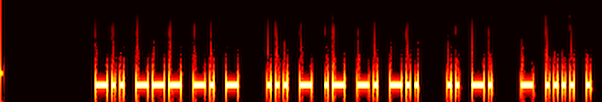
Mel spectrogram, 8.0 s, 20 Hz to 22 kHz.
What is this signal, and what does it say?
Morse code, heard as a keyed tone, about 22 wpm, 700 Hz. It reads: DONT STAND IN THE
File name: practice / 22wpm / Sentences with 3-Word Phrases - 22wpm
